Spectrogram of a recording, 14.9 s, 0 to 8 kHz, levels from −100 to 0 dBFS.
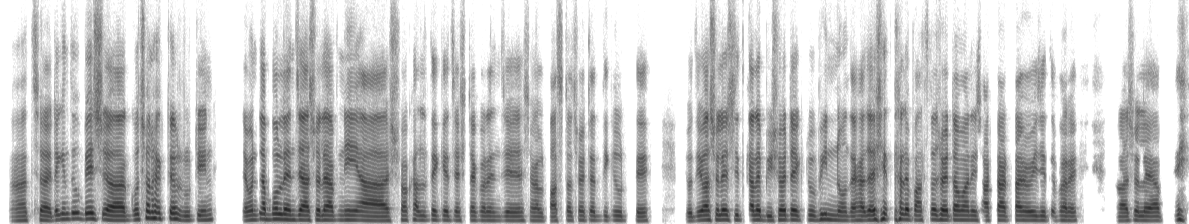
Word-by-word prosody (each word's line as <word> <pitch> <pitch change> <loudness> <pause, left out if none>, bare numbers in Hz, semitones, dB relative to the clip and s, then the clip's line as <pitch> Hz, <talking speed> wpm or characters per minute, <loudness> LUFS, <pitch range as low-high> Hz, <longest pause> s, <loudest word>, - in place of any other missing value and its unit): আচ্ছা, 145 +3 -5
এটা 155 - -2
কিন্তু 195 +2 -2 0.2
বেশ 200 -2 +4 0.2
আ - - +7 0.2
গোছানো 185 +6 +2
একটা 205 +1 0
রুটিন। 160 +2 -3 0.4
যেমনটা 165 +5 +1
বললেন 185 -2 +5
যে - - +6
আসলে 165 +1 +1
আপনি 165 +1 -5 0.2
আ - - +4 0.4
সকাল 160 -1 -3
থেকে 165 -1 -2
চেষ্টা 150 +1 -4
করেন 150 -1 -3
যে, 150 - -1 0.2
সকাল 140 -1 -4
৫ঃ০০টা-৬ঃ০০টার 155 +2 -5
দিকে 150 +1 -8
উঠতে। 145 -1 -10 0.6
যদিও 140 +4 -1
আসলে 175 +1 +1
শীতকালে 170 0 +2
বিষয়টা 170 +3 +2
একটু 165 +2 -12
ভিন্ন। 175 -3 -1 0.2
দেখা 150 +1 +2
যায় 165 - +6
শীতকালে 190 -1 +2
৫ঃ০০টা-৬ঃ০০টা 170 +1 +2
মানে 165 0 0
৭ঃ০০টা - - -21
৮ঃ০০টায় 155 0 0
হয়ে 155 0 0
যেতে 150 - -6
পারে। 150 -1 0 0.7
আসলে 150 +1 -2 0.2
আপনি 160 +4 -14
160 Hz, 165 wpm, -24 LUFS, 150-170 Hz, 0.7 s, আ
